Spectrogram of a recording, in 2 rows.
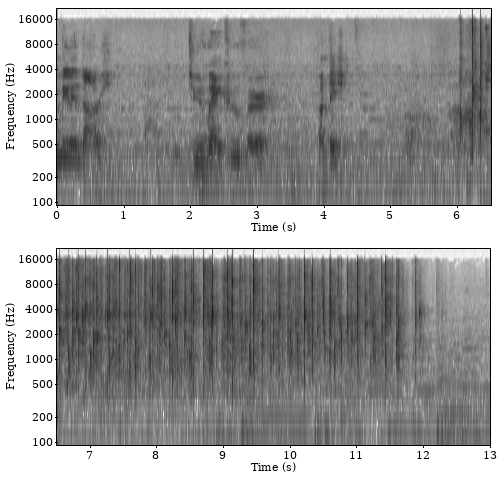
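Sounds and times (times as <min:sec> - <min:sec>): soft background music: 0:00.0 - 0:13.0
people clapping: 0:05.9 - 0:12.4.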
